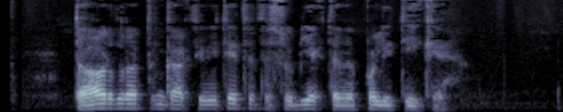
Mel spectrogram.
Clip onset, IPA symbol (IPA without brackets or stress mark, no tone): t̪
